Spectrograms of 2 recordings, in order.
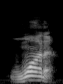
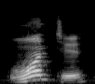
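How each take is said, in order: First: The words are blended into a reduced form. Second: Both words are said fully and separately. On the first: "which is wanna"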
